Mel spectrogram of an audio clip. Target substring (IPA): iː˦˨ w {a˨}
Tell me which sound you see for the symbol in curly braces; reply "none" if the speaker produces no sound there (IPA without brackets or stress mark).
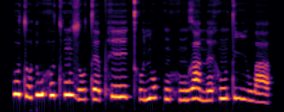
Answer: a˨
